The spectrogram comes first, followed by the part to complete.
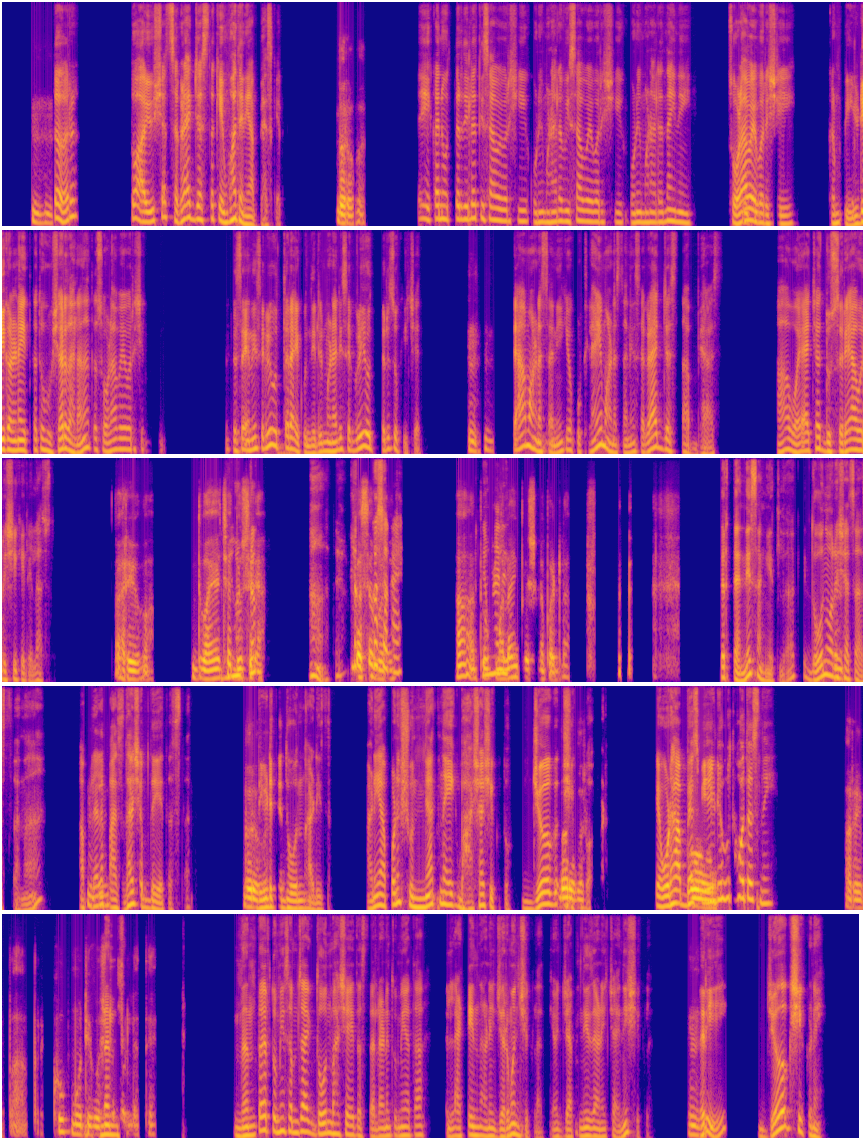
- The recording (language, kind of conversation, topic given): Marathi, podcast, तुमची जिज्ञासा कायम जागृत कशी ठेवता?
- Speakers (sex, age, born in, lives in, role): male, 35-39, India, India, host; male, 50-54, India, India, guest
- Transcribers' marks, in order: other background noise; tapping; "वयाच्या" said as "द्वयाच्या"; chuckle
